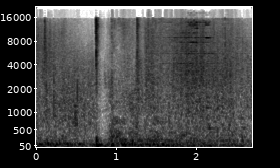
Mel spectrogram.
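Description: Bombarda and Confringo blasting spells go off in Hogwarts Legacy, producing a rumbling, booming burst with a couple of sharp cracks over a dense low roar, loud and sustained.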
